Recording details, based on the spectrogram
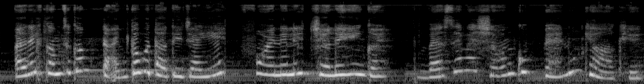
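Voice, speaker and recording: A woman performs a put-on character voice at an extremely high pitch, with very wide pitch swings. She barely pauses as clear music plays in the background. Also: moderate pace. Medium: fan dub. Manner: sassy, argumentative.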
